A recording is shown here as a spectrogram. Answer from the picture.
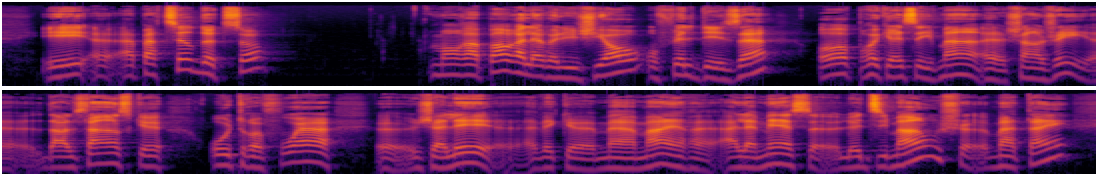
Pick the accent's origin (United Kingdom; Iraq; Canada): Canada; Quebec; je suis un Québécois qui a grandi dans une culture canadienne-française où les gens étaient à majorité catholiques.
